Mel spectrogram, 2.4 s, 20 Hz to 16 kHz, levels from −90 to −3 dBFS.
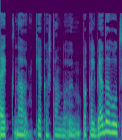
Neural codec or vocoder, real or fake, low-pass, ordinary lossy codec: none; real; 14.4 kHz; MP3, 48 kbps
